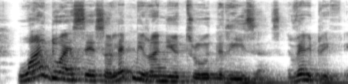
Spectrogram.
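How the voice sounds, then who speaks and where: Audible room echo surrounds a man's fairly high voice. His pitch swings very widely. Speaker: Islamic scholar and lecturer. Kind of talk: online lecture with slides.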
